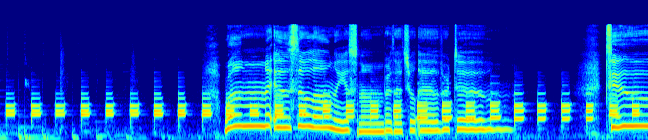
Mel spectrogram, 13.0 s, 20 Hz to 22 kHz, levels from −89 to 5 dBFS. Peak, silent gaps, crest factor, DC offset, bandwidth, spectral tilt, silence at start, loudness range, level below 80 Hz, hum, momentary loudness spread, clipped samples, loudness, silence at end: -10 dBFS; none; 16 dB; under 0.1%; 11.5 kHz; -5 dB/octave; 0.1 s; 7 LU; -60 dBFS; none; 11 LU; under 0.1%; -26 LUFS; 0 s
